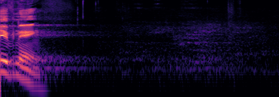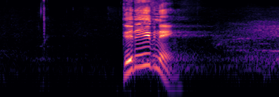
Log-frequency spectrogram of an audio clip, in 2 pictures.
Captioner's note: audience quietly mumbling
